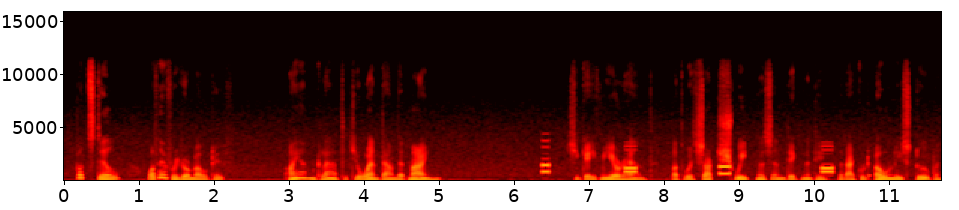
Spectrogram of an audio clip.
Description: DTMF, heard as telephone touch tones, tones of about 140 ms, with speech in English. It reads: 9 7 2 7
